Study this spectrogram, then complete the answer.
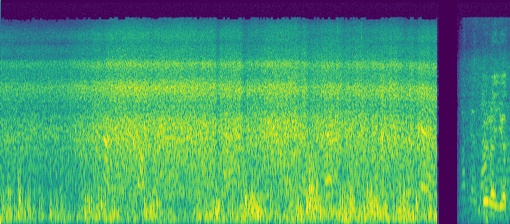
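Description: A river rushes and roars steadily outdoors in wind.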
